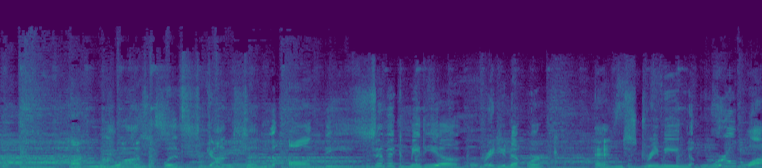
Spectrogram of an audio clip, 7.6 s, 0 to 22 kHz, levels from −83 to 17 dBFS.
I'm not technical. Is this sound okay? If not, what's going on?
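No. At about 3.34 s the radio loses its digital signal and cross-fades, over a little under half a second, to the FM analogue broadcast of the same station. This is digital radio blending to analogue. From there until about 7.24 s a faint background hiss sits under the sound. The loudness stays the same through the switch.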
